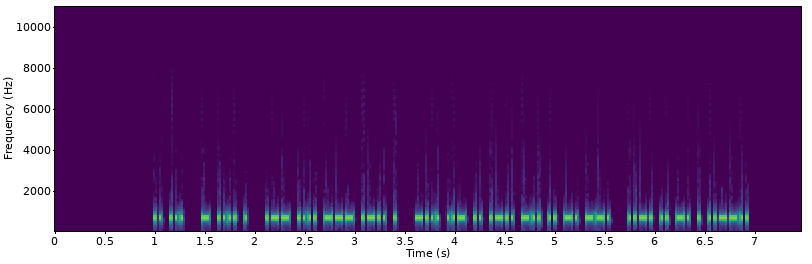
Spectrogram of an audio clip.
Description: Morse code, heard as a keyed tone, about 46 wpm, 700 Hz. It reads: IS THE WHOLE BUILDING FINE?
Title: Sentences from Top 1000 Words - Review Part 5 - 45wpm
